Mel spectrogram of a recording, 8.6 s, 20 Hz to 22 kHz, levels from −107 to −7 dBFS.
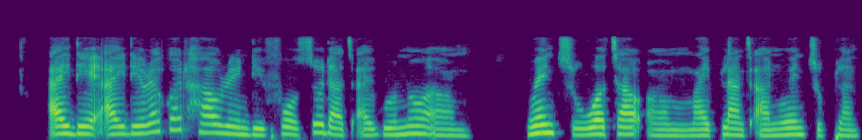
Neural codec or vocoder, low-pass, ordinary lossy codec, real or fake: codec, 16 kHz, 8 kbps, FreqCodec, larger model; 7.2 kHz; none; fake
